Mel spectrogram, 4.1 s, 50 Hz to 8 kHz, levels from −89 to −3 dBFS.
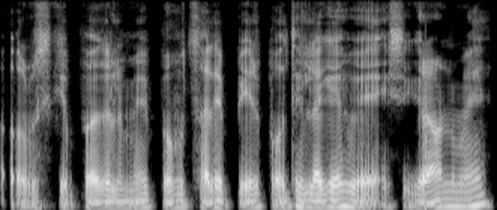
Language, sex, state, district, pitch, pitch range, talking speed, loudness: Hindi, male, Bihar, Sitamarhi, 95 Hz, 90-105 Hz, 190 wpm, -20 LUFS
